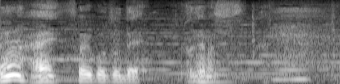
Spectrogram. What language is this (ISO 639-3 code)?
jpn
